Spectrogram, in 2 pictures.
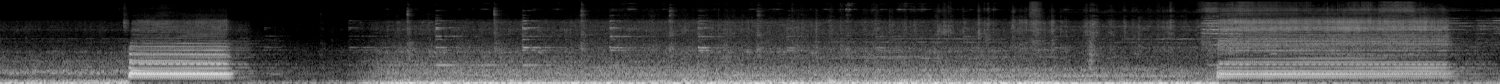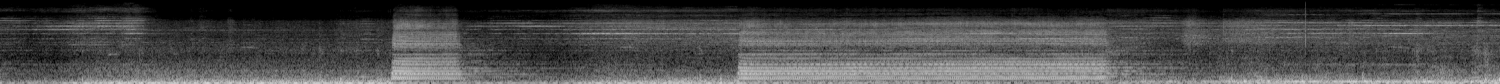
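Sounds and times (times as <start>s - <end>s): train air horn chord: 1.3s - 2.6s, 12.1s - 14.8s, 18.9s - 20.2s, 22.4s - 26.8s.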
